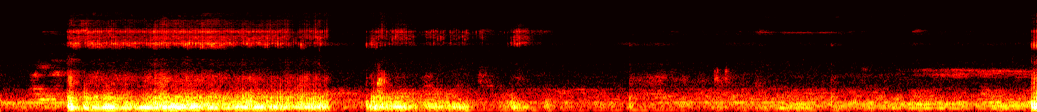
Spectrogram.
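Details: Sleeping, dreaming dog, a half Lab, cuddling an arm: low rumbling snore bursts, then fainter irregular snuffles and breaths fading into quiet; dog snoring in sleep.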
